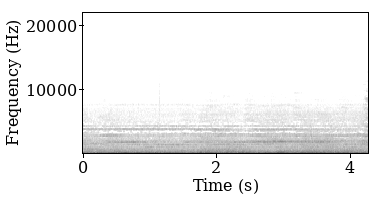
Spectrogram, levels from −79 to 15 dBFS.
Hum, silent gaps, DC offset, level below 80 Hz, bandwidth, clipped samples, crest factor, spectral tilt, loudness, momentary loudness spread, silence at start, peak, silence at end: none; none; under 0.1%; -30 dBFS; 8 kHz; under 0.1%; 12 dB; -7 dB/octave; -33 LUFS; 4 LU; 0 s; -16 dBFS; 0 s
